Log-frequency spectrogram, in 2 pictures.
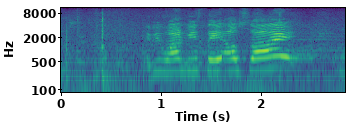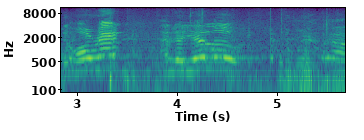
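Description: A man speaks loudly to a group outdoors.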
